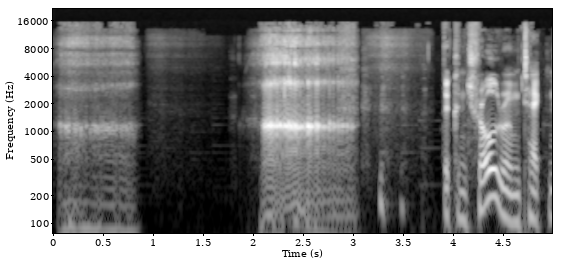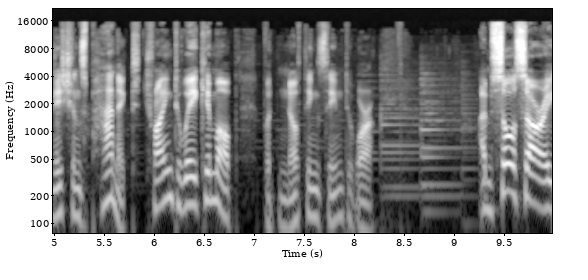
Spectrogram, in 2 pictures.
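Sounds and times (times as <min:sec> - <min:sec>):
soft snoring: 0:00.0 - 0:01.0, 0:02.0 - 0:03.1
speech: 0:03.9 - 0:08.5, 0:09.2 - 0:09.9.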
